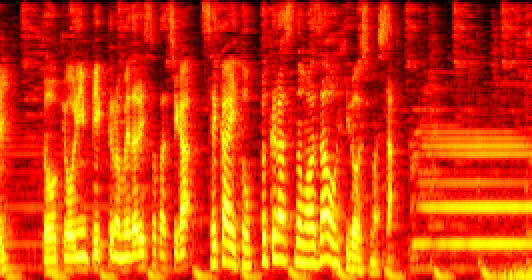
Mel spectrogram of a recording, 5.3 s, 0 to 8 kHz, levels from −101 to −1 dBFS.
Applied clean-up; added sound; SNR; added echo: classical method log-MMSE.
